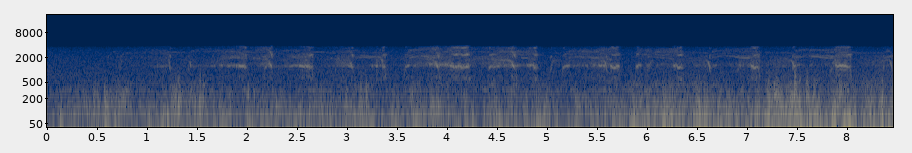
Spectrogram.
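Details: Saker falcon, Hungary, 8 May 2019, with prey: rapid run of short, hoarse calls, roughly three per second and unevenly spaced, layered over a continuous low-pitched rumble.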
